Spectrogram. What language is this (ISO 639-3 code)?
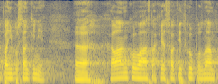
ces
